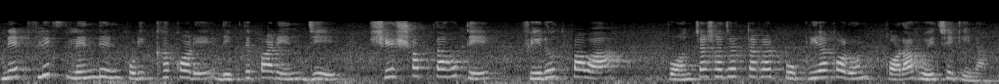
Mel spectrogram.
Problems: constant background noise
